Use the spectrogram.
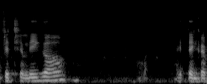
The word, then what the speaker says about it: vitiligo: that's white and depending the pigmented it's called vitiligo I think I pronounced that right vit i l IG oh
